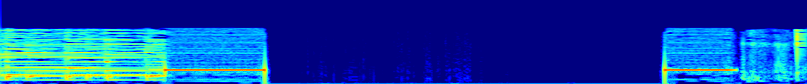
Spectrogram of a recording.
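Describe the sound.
Telephone line tones while a call is transferred: a brief melodic phrase, then a steady mid-pitched tone, a long silence, and the same tone again before faint line noise.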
